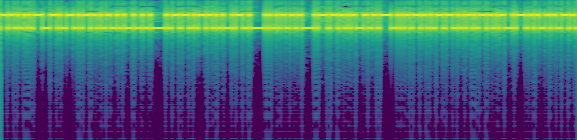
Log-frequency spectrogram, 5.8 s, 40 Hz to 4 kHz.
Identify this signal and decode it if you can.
RTTY, about 45.45 baud. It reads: JOHN W1AN +FIVE BITS AND BELL
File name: fsk850 / teletype-RTTY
